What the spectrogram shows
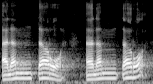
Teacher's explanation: Mim sukunnya dibaca jelas, jangan sampai dientak, tidak perlu dengung juga. Taro, ra-nya tafkhim dibaca tebal. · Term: izhar syafawi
